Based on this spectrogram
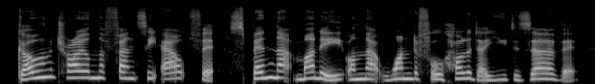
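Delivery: high, mock shout. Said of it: "Are you shouting at the screen".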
